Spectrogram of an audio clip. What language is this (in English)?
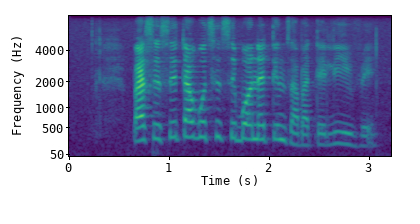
Swati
